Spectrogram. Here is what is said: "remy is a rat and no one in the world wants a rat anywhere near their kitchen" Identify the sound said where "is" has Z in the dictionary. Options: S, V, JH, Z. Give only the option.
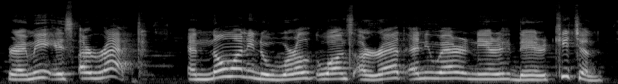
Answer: S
